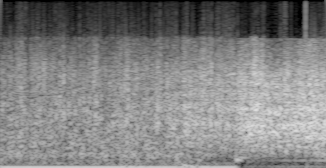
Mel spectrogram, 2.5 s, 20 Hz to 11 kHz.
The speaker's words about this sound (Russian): Все готово к испытаниям. До взрыва осталось 3 секунды. 2 секунды. 1 секунда. Взрыв.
